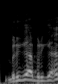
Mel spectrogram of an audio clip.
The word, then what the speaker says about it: Briga Briga: Briga Briga, est-ce que je prononce bien déjà Briga Briga, c'est tout à fait ça.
